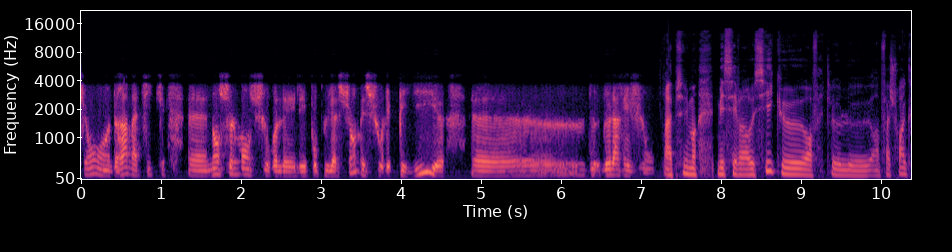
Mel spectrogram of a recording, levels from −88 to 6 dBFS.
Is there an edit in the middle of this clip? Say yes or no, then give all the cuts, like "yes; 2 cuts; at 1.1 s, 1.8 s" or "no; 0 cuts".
yes; 1 cut; at 7.2 s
